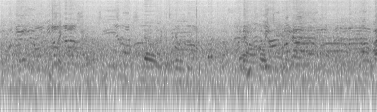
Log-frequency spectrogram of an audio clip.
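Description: Young women call out to each other across an outdoor field.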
